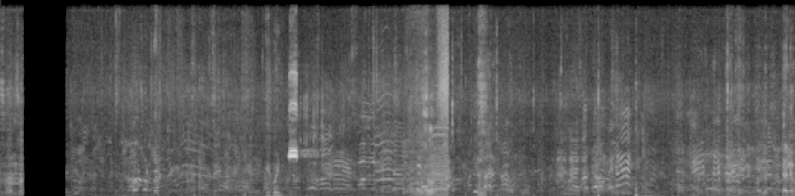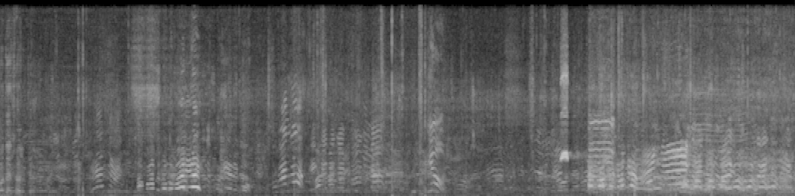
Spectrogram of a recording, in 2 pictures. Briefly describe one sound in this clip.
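A football thuds as players kick it.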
